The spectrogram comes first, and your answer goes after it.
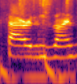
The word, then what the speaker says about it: Saraden Designs: Sarah, am I pronouncing it correctly? Saraden Designs? It is, it's Saraden Designs.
